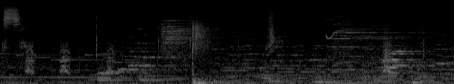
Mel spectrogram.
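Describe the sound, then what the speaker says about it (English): A dog barks repeatedly in the video game Fire Emblem: Three Houses, short yaps and yips scattered across the clip amid taps, thuds and background game music. "Ugh, stop barking, will ya?"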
